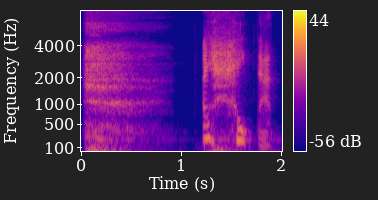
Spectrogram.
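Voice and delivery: exhaled on a sigh, slow and airless; fed-up sigh under the breath; sighed, breathless. Real, not acted. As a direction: let it out as a tired sigh. Frustrated at mod override.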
